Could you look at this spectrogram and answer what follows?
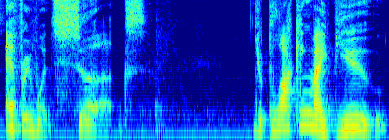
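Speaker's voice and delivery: put-on slow, soft, sullen teen mutter; a bored, moody boy brushing someone off; Neku. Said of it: "That's Neku at the beginning".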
